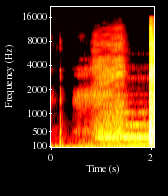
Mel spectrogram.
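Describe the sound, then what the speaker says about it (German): A single cough, followed moments later by a loud thump of the microphone being knocked, close and without any talking. "bin gegen das Mikro gekommen beim Husten"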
